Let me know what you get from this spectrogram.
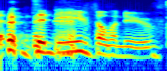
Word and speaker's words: Denis Villeneuve: Well, Denis Villeneuve came out and said Denis Villeneuve. I pronounced it wrong for so long. – Oh, really? – Yeah, Denis Villeneuve.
